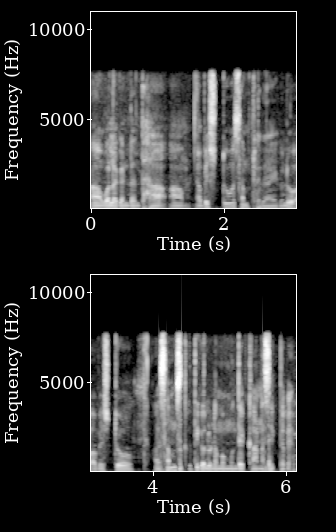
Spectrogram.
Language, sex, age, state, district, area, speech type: Kannada, male, 18-30, Karnataka, Dakshina Kannada, rural, spontaneous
